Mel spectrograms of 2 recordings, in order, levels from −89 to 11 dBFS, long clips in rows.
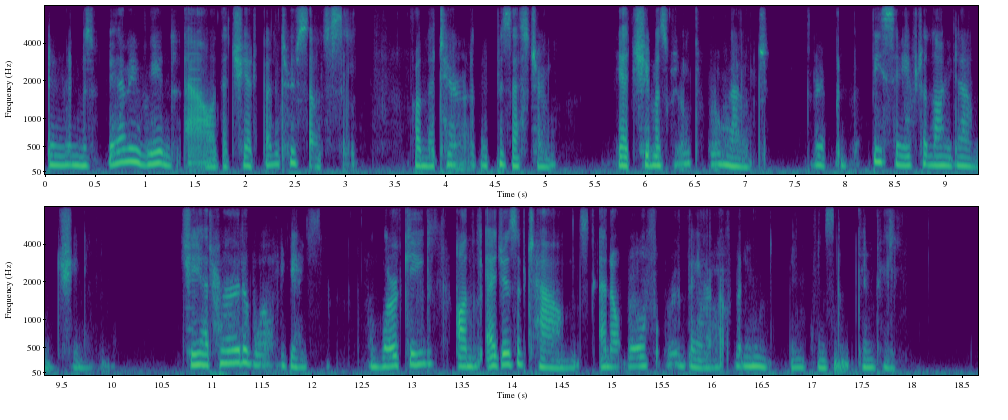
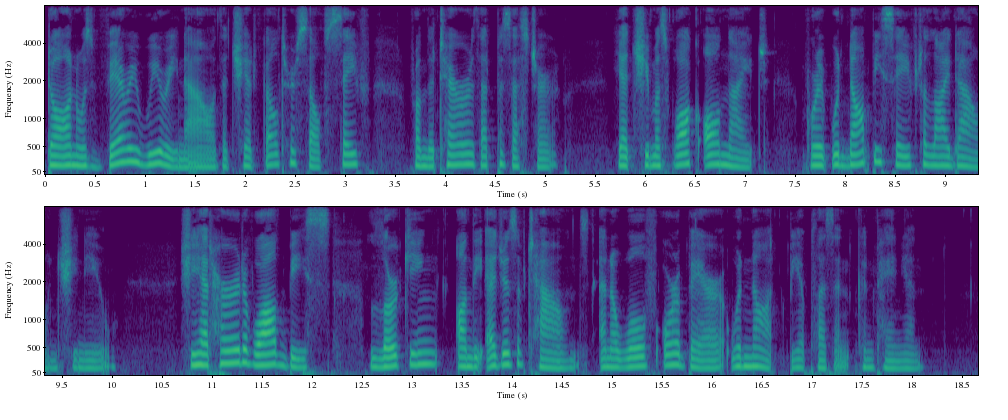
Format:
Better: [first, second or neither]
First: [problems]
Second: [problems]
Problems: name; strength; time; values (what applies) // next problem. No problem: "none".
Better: second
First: noise reduction (neural diffusion model UNIVERSE++)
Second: none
